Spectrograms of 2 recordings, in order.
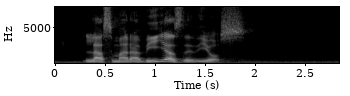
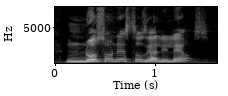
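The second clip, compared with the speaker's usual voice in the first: amazed question; 5 semitones higher, 5 dB louder than usual. Retold or imitated. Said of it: "se preguntan ellos".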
